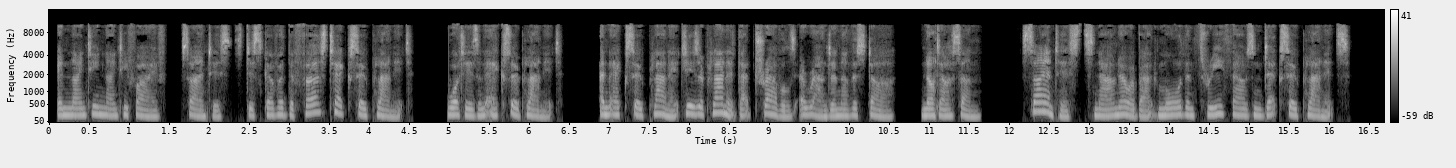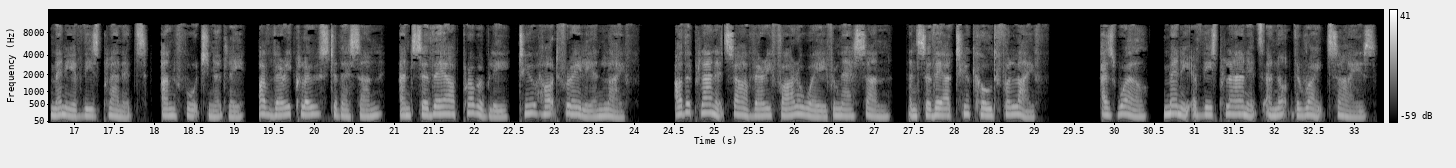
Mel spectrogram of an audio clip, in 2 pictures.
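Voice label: super earth, British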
